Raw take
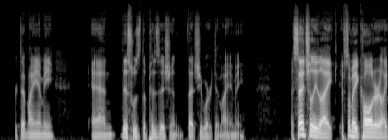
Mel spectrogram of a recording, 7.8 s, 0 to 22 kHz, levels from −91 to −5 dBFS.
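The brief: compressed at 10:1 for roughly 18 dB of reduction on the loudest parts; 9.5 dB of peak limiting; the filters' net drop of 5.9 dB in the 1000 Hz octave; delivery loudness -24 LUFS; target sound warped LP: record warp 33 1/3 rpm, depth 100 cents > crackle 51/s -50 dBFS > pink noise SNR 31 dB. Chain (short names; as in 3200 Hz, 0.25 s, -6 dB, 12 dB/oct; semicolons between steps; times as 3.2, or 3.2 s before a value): bell 1000 Hz -8 dB; compressor 10:1, threshold -33 dBFS; limiter -29 dBFS; record warp 33 1/3 rpm, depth 100 cents; crackle 51/s -50 dBFS; pink noise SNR 31 dB; gain +17 dB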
